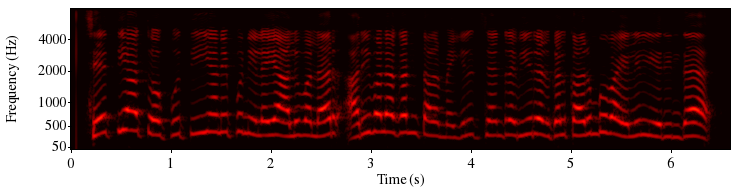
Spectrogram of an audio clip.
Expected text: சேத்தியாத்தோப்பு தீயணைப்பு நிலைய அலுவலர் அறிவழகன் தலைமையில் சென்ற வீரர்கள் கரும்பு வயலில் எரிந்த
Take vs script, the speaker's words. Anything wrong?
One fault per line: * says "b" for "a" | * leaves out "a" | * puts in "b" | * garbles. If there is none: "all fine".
all fine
